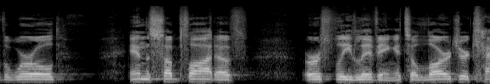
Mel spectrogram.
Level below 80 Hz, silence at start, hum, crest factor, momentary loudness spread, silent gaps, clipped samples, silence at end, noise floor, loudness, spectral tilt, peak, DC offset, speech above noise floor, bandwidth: -62 dBFS; 0 s; none; 16 dB; 6 LU; none; under 0.1%; 0 s; -51 dBFS; -20 LUFS; -3 dB/octave; -6 dBFS; under 0.1%; 31 dB; 16.5 kHz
